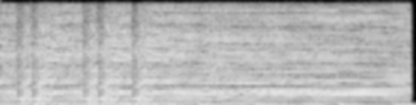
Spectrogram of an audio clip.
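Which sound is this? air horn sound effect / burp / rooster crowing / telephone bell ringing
air horn sound effect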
